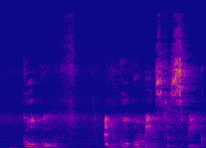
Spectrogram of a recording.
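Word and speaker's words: kuku: So for example, Google is spelt K-U-K-U, but pronounced like G-U-G-U, Google.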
